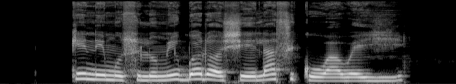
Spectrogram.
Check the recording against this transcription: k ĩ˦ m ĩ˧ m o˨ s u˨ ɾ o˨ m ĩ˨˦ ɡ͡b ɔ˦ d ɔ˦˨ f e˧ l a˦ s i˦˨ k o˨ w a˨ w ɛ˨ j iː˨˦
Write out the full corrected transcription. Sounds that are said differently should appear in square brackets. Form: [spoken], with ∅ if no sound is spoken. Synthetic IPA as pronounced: k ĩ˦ [n] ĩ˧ m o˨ s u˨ [l] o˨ m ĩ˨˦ ɡ͡b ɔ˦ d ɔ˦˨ [ʃ] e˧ l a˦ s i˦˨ k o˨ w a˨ w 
